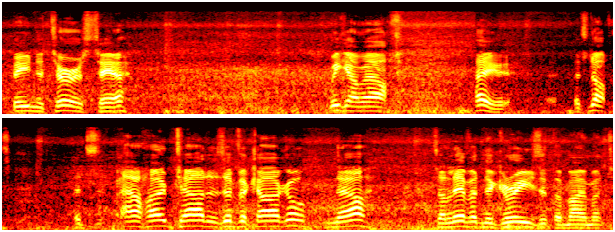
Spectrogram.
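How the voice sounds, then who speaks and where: A man giving casual, rambling commentary as a travel vlogger, walking outdoors along a beach. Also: fairly high pitch. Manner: rambling, chatty. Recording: windy outdoor recording with surf noise. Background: wind, waves, outdoor ambience.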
